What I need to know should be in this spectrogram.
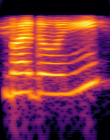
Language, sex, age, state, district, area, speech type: Hindi, female, 18-30, Uttar Pradesh, Bhadohi, urban, conversation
